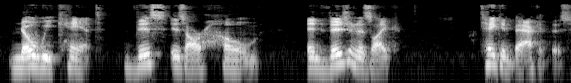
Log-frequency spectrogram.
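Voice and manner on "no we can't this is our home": mock-angry, serious, slower. Speaker recapping a scene, quoting a character's reply, retelling an angry, serious line. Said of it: "very angrily and kind of serious".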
